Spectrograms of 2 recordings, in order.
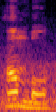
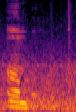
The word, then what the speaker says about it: Humble: you know it's not humble it's it's humble there's no h and the pronunciation is silent i'm from mumble texts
